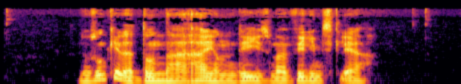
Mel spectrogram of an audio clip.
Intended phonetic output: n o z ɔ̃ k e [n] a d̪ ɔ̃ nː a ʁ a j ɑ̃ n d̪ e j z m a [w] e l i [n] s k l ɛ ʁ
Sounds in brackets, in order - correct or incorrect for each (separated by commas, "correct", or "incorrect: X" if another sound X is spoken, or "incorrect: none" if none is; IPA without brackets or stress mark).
incorrect: d, incorrect: v, incorrect: m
